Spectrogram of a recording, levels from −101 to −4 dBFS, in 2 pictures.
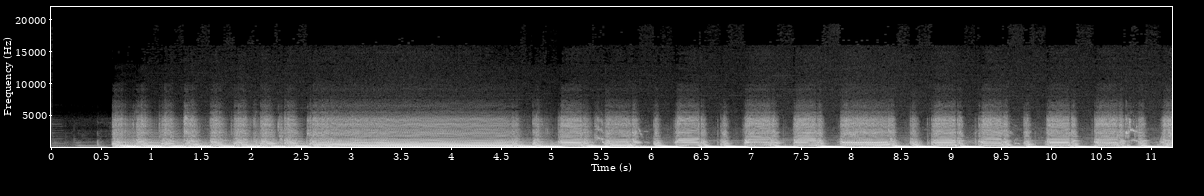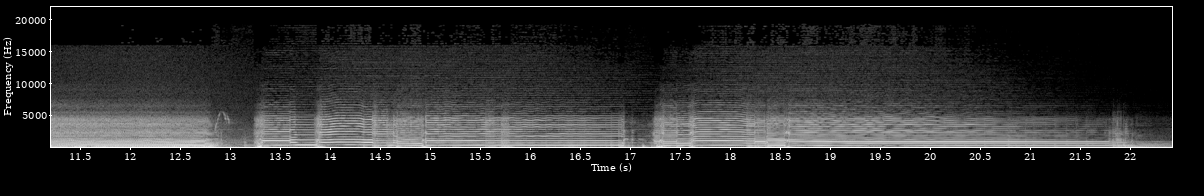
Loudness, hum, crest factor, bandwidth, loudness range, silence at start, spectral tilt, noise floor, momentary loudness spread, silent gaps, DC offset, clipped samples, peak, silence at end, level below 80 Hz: -17 LUFS; none; 14 dB; 5.6 kHz; 12 LU; 0.45 s; -9 dB/octave; -45 dBFS; 14 LU; none; under 0.1%; under 0.1%; -2 dBFS; 0.1 s; -44 dBFS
